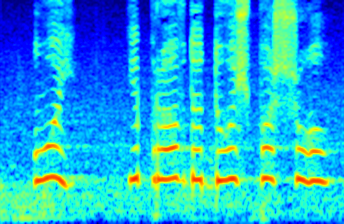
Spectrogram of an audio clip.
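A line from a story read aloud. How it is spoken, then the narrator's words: Squeak. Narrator (Russian): пискнула Амелия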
